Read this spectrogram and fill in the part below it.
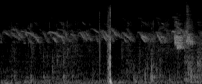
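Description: Sonali breed chickens in a small home farm, soft clucks and chirpy calls with a brief rustle or flap of wings midway, close and quiet.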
